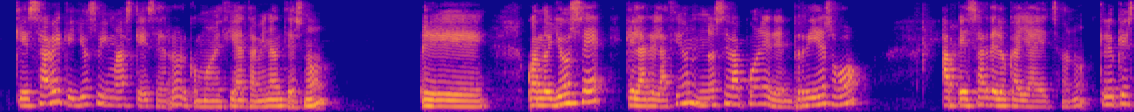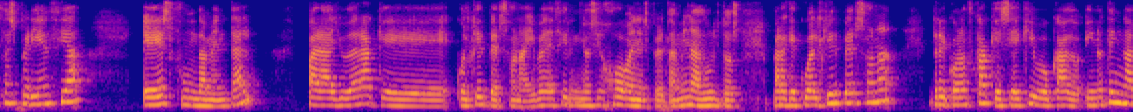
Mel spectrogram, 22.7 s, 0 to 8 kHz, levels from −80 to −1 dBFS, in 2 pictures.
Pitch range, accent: 170-210 Hz, Spanish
